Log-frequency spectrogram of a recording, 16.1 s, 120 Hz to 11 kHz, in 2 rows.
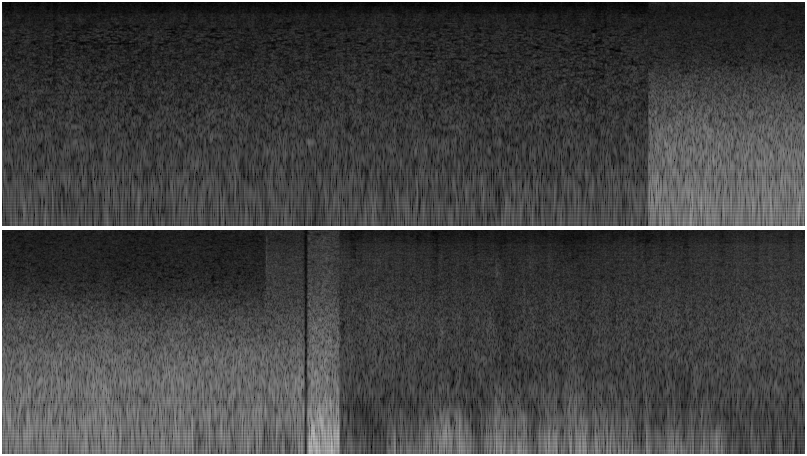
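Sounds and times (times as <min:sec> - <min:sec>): rushing floodwater: 0:06.5 - 0:16.0.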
